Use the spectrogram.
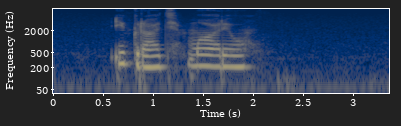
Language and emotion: Russian, neutral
